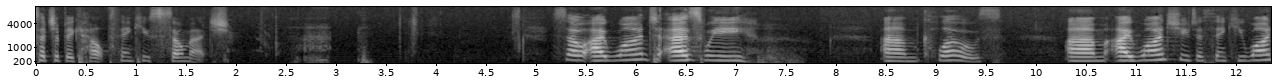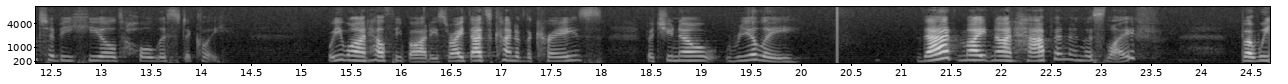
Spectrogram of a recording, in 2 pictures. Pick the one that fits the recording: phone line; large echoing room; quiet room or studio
large echoing room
